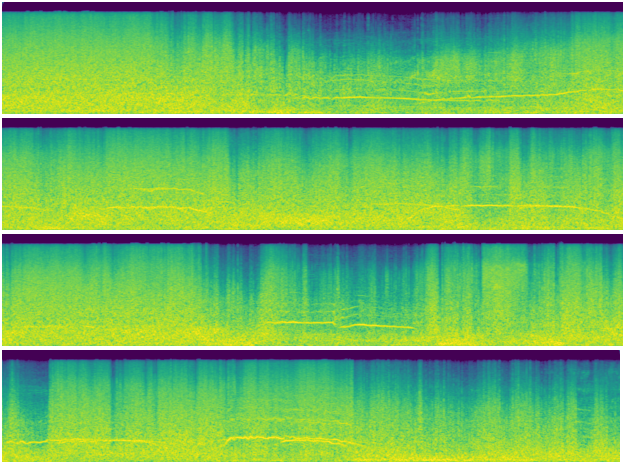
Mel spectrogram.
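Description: Steel hyper roller coaster train running at speed, with a loud rush of wind on the microphone and the rumble of the train on its track. Riders' drawn-out screams rise and fall again and again over the noise.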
